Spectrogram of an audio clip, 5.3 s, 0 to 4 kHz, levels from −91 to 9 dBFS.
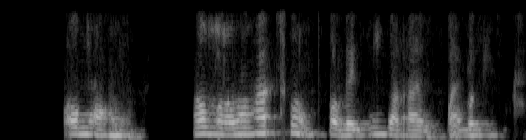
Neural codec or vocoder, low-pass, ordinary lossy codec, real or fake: codec, 24 kHz, 1.5 kbps, HILCodec; 3.6 kHz; none; fake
